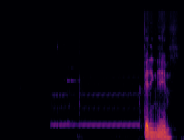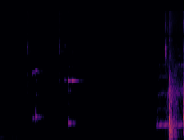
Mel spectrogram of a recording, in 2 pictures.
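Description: Touch-tone telephone dialing on a real estate wholesaling cold call: a steady dial tone, then a quick burst of keypad beeps, scattered short tones and a ringback tone starting at the end, with a brief spoken remark in between.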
